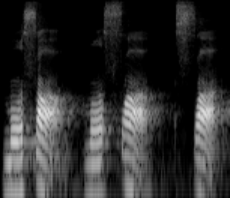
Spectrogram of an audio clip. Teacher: Ingat sad dia punya sifat safir, desis, desis, sa, dan tebal. Kemudian arah dorongan suara huruf sad ke langit-langit mulut.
